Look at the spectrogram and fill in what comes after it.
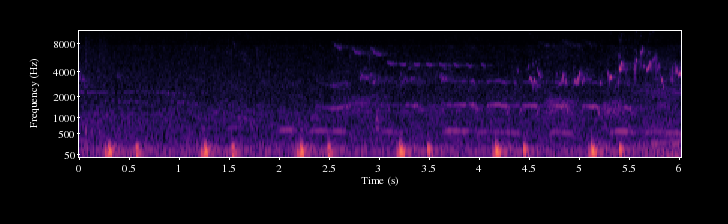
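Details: Heartbeat track in a sleep playlist with music and nature sounds: regular lub-dub beats at about 62 a minute with birdsong in the background; slow, steady heartbeat.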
